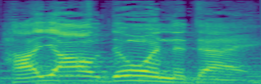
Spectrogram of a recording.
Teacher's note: But if you get down south to the Little Dixie portion, it has a much more of a southern drawl. Elongating those vowels a little bit. And saying y'all every sentence.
